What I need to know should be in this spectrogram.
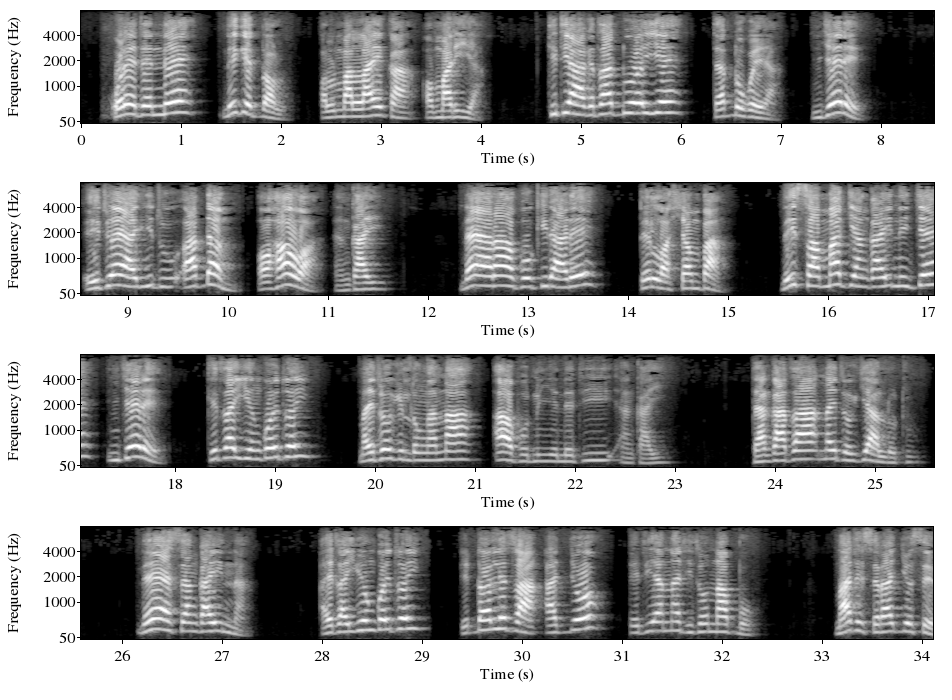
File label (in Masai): maasai bsv nt drama; good news; bible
